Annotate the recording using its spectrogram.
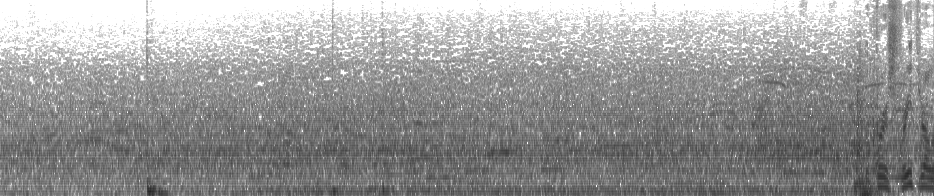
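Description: A large crowd murmurs steadily in an echoing arena.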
